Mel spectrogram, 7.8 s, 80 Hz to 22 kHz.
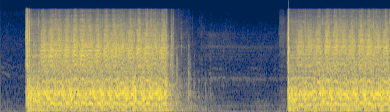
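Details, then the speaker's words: Massey Ferguson 178 diesel in 50-year-old cane haul-out tractor, sat for years, Lucas starter: starter churns steadily about three seconds, pauses, cranks again, never fires; cranking seems slow; cranks but will not start. "it doesn't seem to be doing a real lot I thought it would have been doing better than that I don't know why that is I thought it could be turning over a bit quicker than what it is"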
